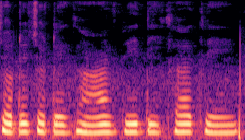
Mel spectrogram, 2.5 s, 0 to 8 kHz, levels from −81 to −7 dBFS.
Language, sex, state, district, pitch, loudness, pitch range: Chhattisgarhi, female, Chhattisgarh, Jashpur, 180 Hz, -15 LUFS, 170-185 Hz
